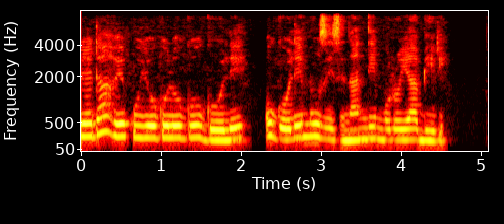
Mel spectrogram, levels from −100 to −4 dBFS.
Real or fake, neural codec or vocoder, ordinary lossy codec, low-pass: real; none; none; 7.2 kHz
